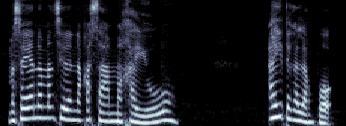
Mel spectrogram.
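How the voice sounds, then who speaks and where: A woman's voice: on the high side, expressive, moderate pace, a little mellow, dry recording, lightly acted. An actress playing a friendly young Filipino woman in a radio drama, speaking politely with a playful, slightly hesitant manner and a Filipino accent. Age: young adult. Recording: background music.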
